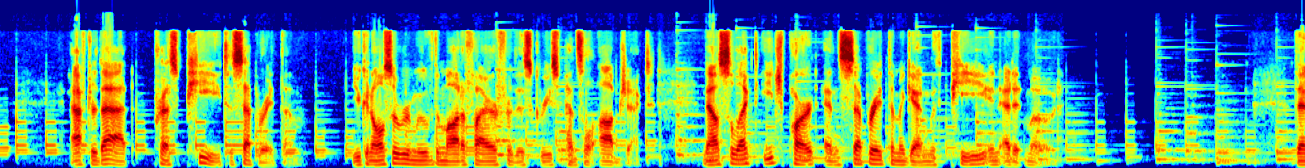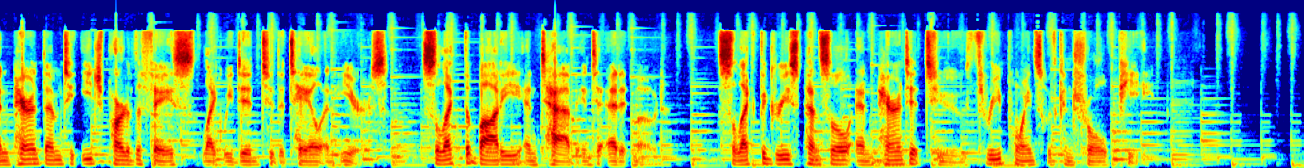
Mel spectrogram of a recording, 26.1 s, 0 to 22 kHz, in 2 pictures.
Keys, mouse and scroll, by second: 1.0 p, 3.7 Tab, 7.4 Tab, 8.2 p, 9.3 p, 10.0-11.3 drag, 10.8 p, 11.7-12.4 drag, 12.7 p, 14.1 p, 14.9-15.5 drag, 15.7 p, 16.4 Tab, 17.7-18.2 drag, 19.2 click, 19.9 click, 20.1 click, 20.8 shift+click, 21.4 shift+click, 24.1 ctrl+p, 25.6 click.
